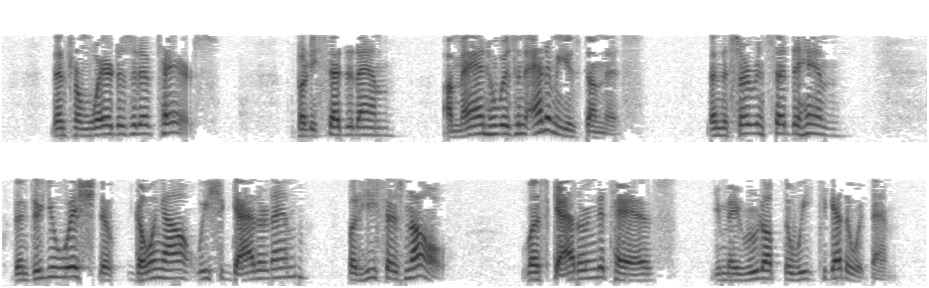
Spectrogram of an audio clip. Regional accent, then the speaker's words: Jersey City, New Jersey, United States; Well, I grew up with them. I grew up in Jersey City, right in the middle.

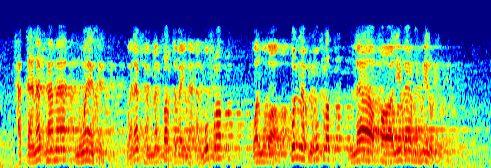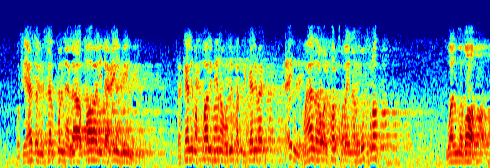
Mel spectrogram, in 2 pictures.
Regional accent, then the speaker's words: Egypt

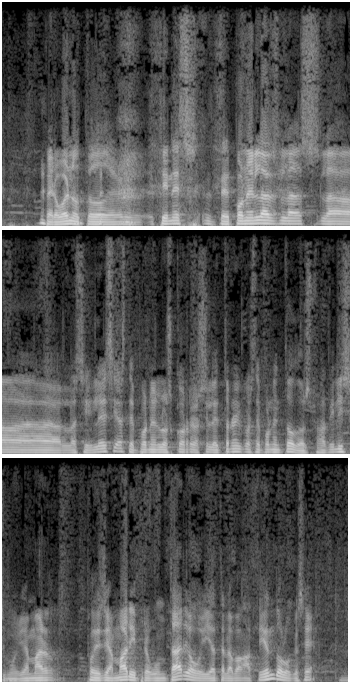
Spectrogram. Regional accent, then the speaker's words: Gijón, Asturias, Spain; No, soy de Gijón. Ah, no estás muy lejos.

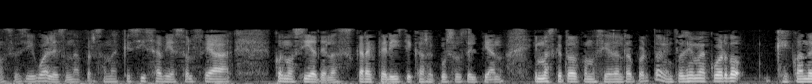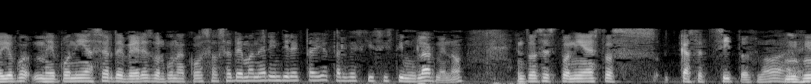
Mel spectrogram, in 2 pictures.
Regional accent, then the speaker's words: Ambato, Tungurahua, Ecuador; en Ciudad de Ambato, de donde yo vengo

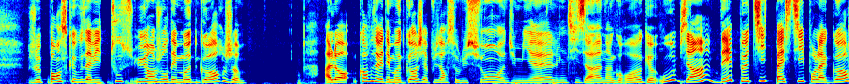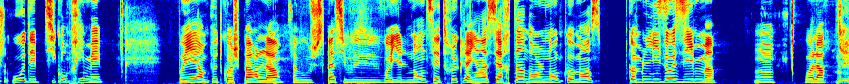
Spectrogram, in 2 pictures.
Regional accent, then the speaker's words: Grand Est, France; Fallait que je le dise parce que je viens d'Alsace

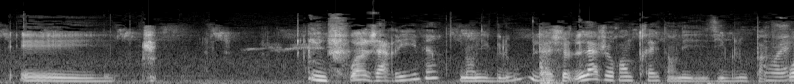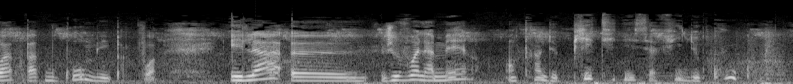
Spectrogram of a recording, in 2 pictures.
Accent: eastern France, France; moi, je viens de l'Est de la France. Et le village de mes grands-parents a été démoli, puisque c'était en Moselle

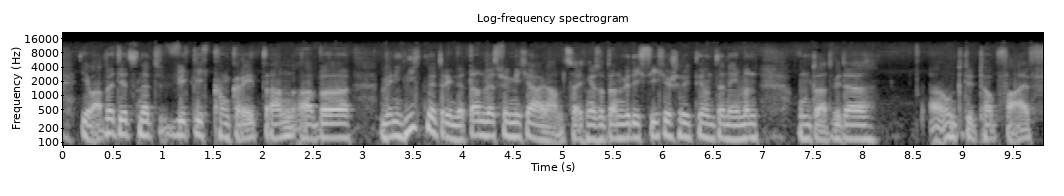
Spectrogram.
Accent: Mödling, Lower Austria, Austria; Ich bin in Brunn am Gebüsch nicht aufgewachsen, aber ich kenne es vom Durchfahren. Ich bin in Mödling, also am Rand von Mödling

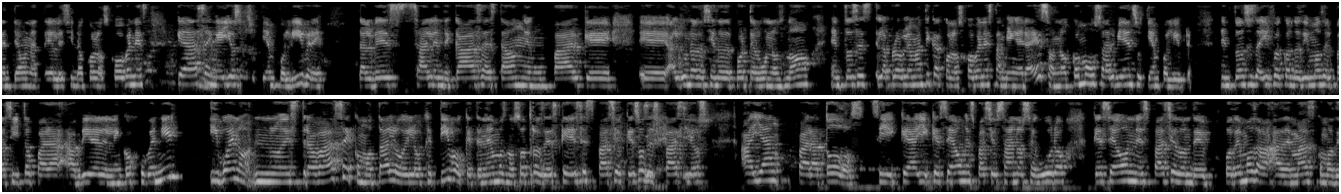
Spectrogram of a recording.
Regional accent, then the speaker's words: Ecuador; lo que nosotros somos y tenemos como ecuatorianos

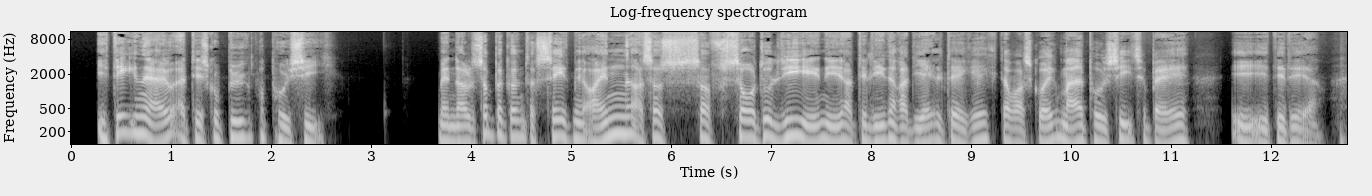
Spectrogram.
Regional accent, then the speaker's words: Copenhagen, Capital Region of Denmark, Denmark; og jeg kommer fra Nørrebro

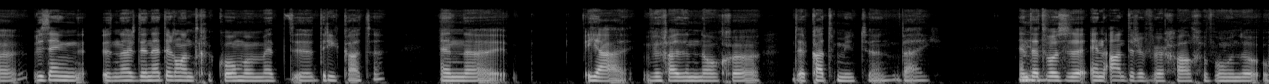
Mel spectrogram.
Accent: Russia; Dutch is a second language; En als ik zeg, ja, ik kom uit Rusland

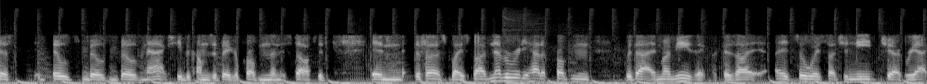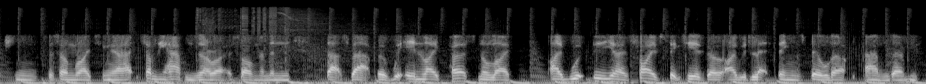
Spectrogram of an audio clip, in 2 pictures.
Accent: England, United Kingdom; I'm English

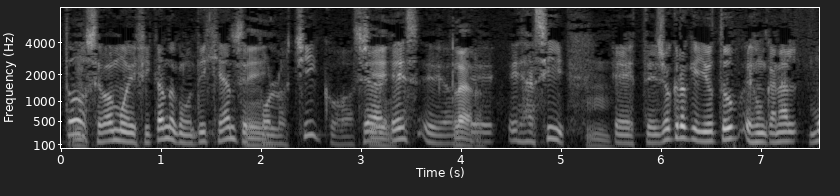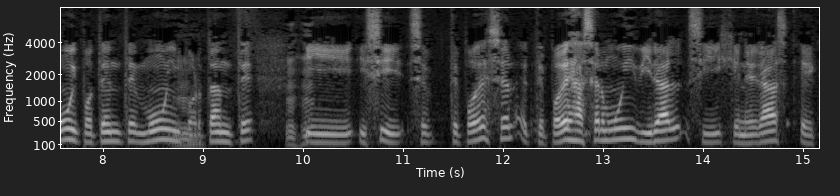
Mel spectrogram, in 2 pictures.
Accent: Jujuy, Argentina; Sí, en Jujuy me dedicaba mucho al turismo también

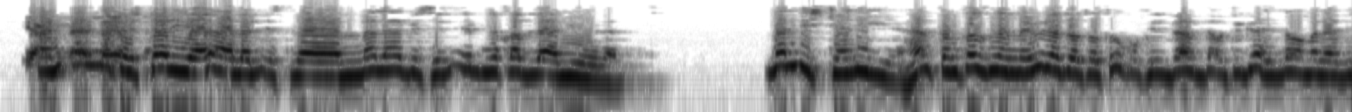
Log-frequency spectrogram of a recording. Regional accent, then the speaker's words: Egypt; أهنا كمصريين

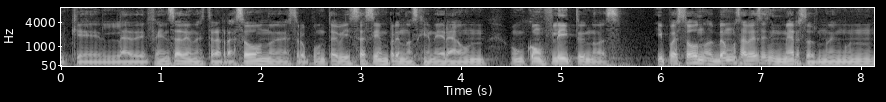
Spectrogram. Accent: Cárdenas, Tabasco, Mexico; soy de Cárdenas, Tabasco y estudio licenciatura en teología.

